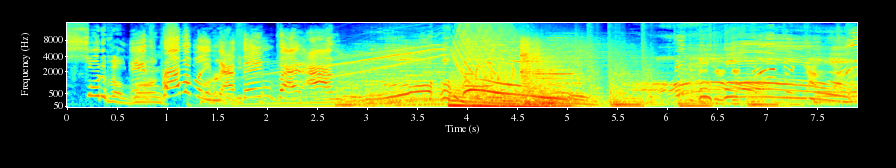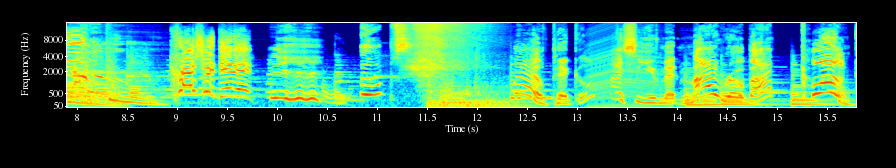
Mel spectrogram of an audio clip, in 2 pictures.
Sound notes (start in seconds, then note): 10.0 laughs nervously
